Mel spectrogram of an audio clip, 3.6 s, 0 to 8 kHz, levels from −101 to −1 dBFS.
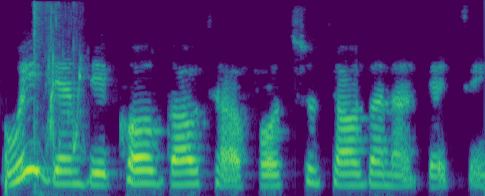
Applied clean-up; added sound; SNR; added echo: classical method log-MMSE.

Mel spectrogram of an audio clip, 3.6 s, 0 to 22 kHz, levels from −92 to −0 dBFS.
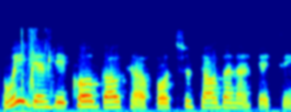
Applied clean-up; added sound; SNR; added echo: neural diffusion model UNIVERSE++.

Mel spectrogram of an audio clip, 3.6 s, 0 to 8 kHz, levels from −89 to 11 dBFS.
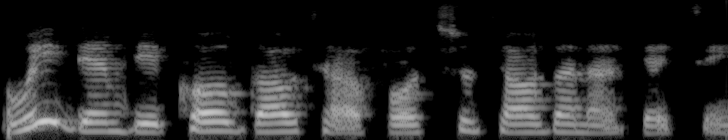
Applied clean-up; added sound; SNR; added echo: none; none; none; none.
